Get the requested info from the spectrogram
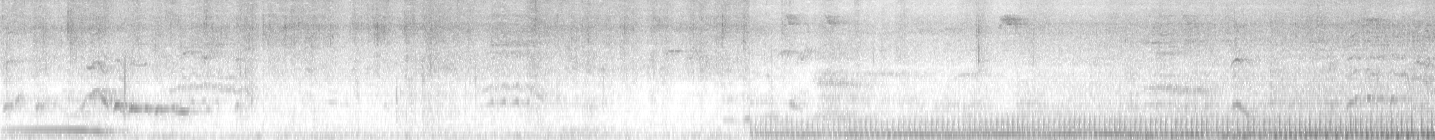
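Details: Tame cattle herded back to their farm pen, giving a short rising call early on, then a sustained low moo swelling steadily louder through the second half.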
